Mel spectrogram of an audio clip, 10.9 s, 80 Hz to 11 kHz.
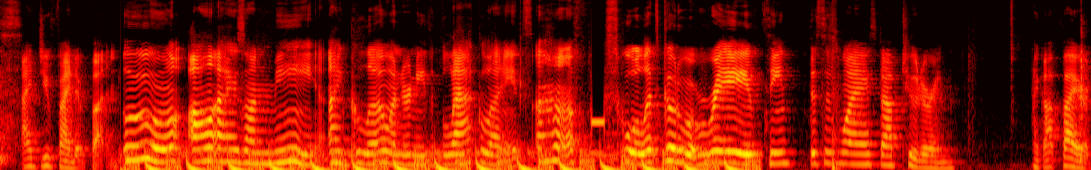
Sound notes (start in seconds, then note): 5.8 beep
